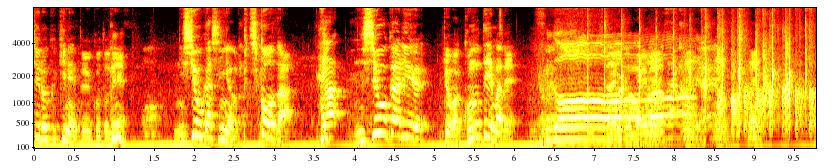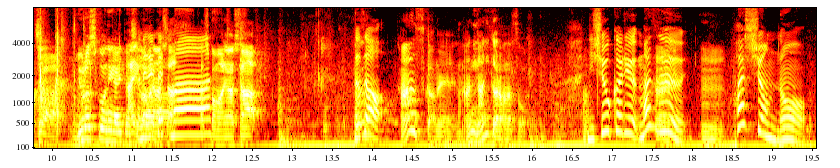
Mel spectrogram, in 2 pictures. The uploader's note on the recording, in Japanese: オーガニックワインバー喃喃 麻布十番ストアより公開収録！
